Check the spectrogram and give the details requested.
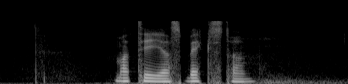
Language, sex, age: Swedish, male, 20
